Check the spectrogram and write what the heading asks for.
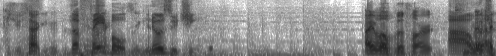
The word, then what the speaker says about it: Nozuchi: Because in Japanese, this is just Mago Shinjo Nozuchi. Like, literally just N-O Zuchi. In the TCG, this is spelled No-Zu-Chi. Like, double vowels all the way down. It is Yeah, awful. no. Not chi as in C-H-I. No. Double E. C-H-E-E.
